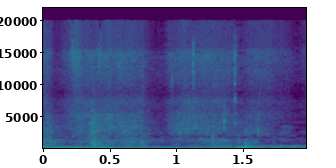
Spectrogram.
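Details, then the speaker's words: KitchenAid/Whirlpool KDFE204ESS2 dishwasher in diagnostic test cycle: drain pump running normally with a steady low hum and light water gurgling; wash motor not running earlier in the cycle. "our drain pumps good"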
